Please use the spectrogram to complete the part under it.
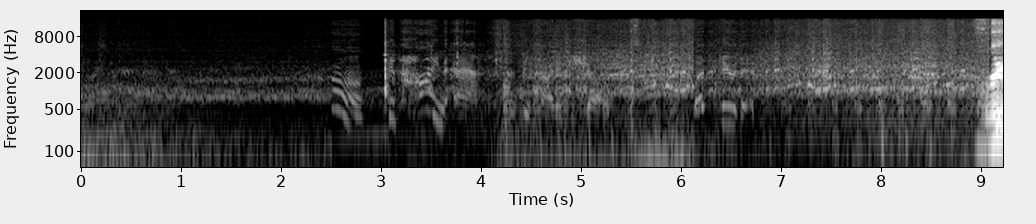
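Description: A car drifting in the Need For Speed (2015) racing game, with long wavering tire squeals and skidding over engine drone, rising louder toward the end, under someone speaking.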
